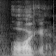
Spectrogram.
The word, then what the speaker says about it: Oregon: Oregon, right.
